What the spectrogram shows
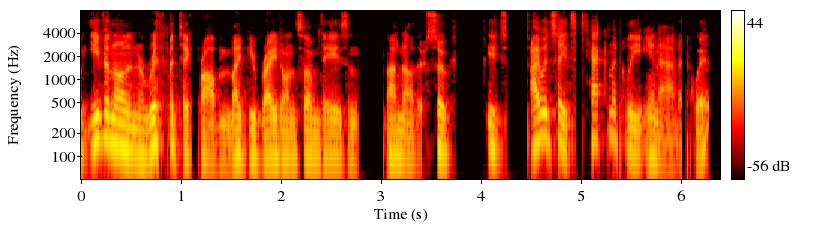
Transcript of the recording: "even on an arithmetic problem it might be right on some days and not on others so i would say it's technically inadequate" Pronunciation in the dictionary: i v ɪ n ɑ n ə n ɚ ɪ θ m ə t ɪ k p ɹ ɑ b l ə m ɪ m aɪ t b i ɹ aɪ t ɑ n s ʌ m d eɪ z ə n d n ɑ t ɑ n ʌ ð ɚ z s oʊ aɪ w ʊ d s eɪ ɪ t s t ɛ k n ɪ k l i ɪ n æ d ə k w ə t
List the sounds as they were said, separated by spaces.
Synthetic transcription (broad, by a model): i v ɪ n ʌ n ə n ɚ ɪ θ m ə t ɪ k p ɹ ɑ b l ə m m aɪ t b i ɹ aɪ t n s ʌ m d eɪ z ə n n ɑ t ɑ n ʌ ð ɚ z s oʊ aɪ w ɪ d s eɪ ɪ t s t ɛ k n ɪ k l i ɪ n æ d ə k w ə t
